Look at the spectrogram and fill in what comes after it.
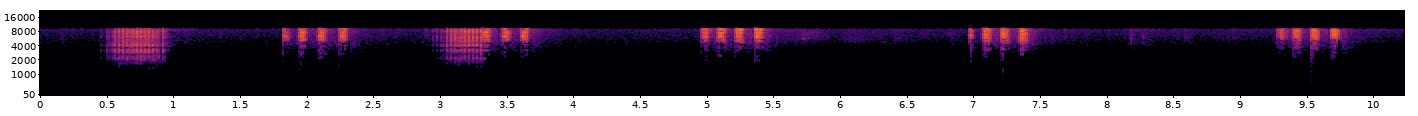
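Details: Min's bush cricket calling, recorded in 2020: high buzzy insect bursts, a smooth rasping burst followed by clusters of three or four sharp ticking pulses, repeating roughly every two seconds with silence between.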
